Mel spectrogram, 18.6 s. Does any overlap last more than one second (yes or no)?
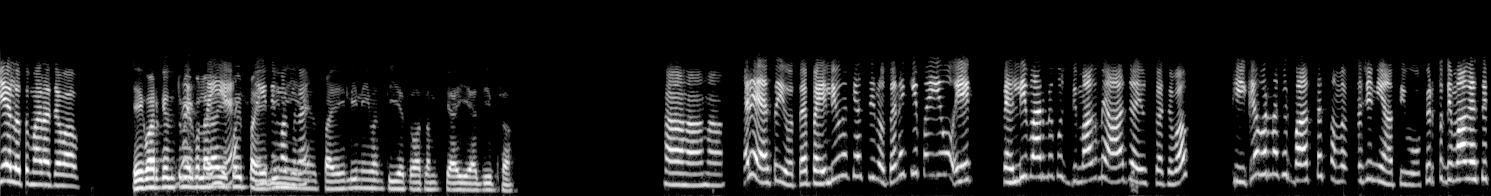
yes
